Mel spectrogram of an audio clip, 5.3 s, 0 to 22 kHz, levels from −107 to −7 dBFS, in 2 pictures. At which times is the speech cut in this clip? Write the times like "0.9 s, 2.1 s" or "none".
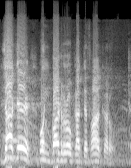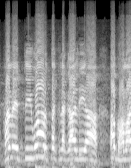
2.5 s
